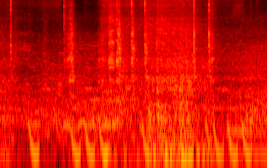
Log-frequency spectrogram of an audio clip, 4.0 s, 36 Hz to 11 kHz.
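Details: Honda CB300 (2012–2013) single-cylinder engine cranking normally after the starter clutch gear behind the rotor was replaced; earlier it clacked on starting. Steady starter whir with even low compression pulses, no harsh clack, run without oil.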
